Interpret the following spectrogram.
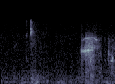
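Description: Near silence: room tone with a faint click about half a second in and a short, faint high-pitched squeak near the end.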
